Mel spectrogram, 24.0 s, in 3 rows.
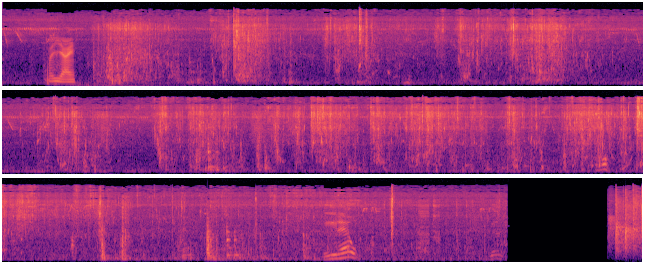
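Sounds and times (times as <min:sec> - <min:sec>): water sloshing: 0:00.8 - 0:07.6, 0:08.3 - 0:21.8
fish thrashing and splashing: 0:01.0 - 0:07.4, 0:08.5 - 0:17.4.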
